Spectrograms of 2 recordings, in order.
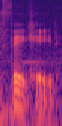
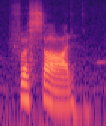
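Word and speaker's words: façade: pause and then put fake hate or sorry facade I don't I don't know I keep saying fake it facade I got told I said it wrong basically yes so this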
